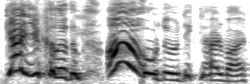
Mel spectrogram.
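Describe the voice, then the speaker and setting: A woman's voice: extremely high pitch, huge pitch swings, fairly quick, very noisy. A woman filming a family vlog at home, commenting playfully with exclamations, mock-scolding and frequent laughter. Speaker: family vlogger. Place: child's bedroom at home.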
